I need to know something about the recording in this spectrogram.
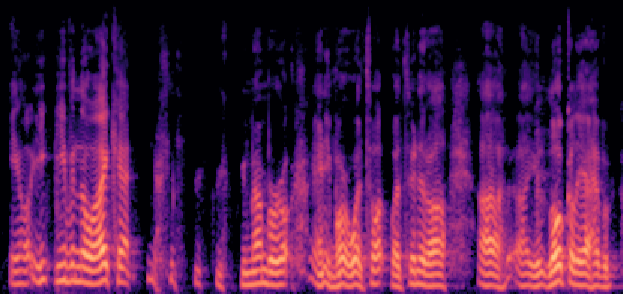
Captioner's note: laughter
